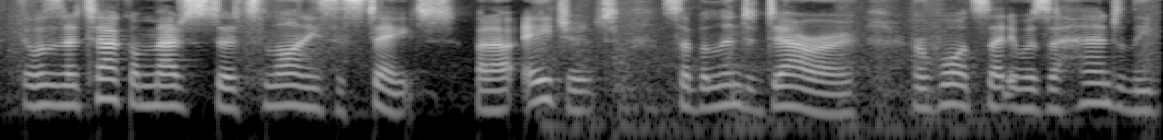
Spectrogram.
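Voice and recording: A natural voice reads aloud, its intonation fairly even.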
